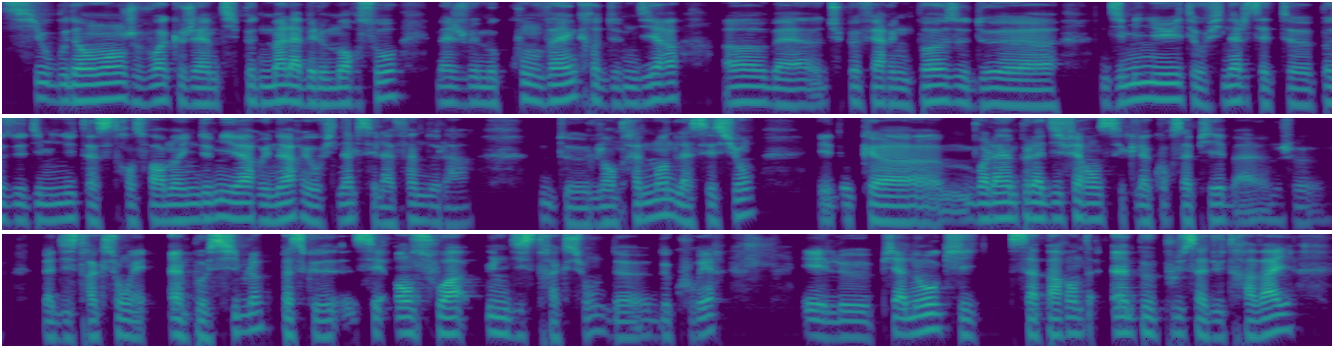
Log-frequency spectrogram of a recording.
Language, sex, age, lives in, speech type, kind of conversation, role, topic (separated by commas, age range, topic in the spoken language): French, male, 30-34, France, conversation, advice, user, Comment puis-je réduire la procrastination et les distractions courantes pour rester concentré ?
